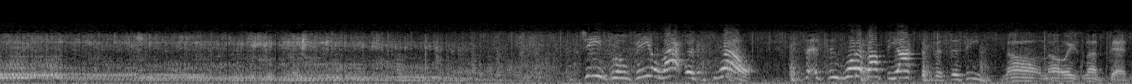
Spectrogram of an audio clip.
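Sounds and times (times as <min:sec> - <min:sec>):
boat motor starting and running: 0:00.0 - 0:05.7
speech: 0:06.1 - 0:11.3.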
